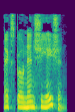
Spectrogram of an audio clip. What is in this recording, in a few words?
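"exponentiation", English, British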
